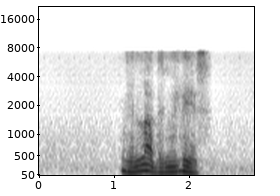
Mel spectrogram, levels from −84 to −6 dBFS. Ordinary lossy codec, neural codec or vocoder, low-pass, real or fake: none; codec, 16 kHz, 1.1 kbps, Voila-Tokenizer; none; fake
